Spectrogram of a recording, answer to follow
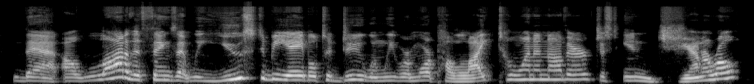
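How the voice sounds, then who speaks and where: A woman's bright, sharp voice with lively intonation at a fairly slow pace, on a very clean recording with a silent background. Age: 70s. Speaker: professor and education panelist. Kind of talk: panel discussion. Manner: emphatic.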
